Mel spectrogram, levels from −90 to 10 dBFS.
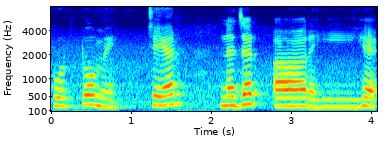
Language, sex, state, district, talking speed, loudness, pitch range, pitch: Hindi, female, Madhya Pradesh, Umaria, 105 wpm, -15 LUFS, 220-270 Hz, 230 Hz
